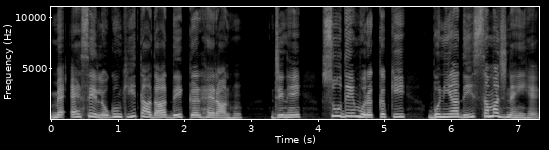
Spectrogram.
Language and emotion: Urdu, surprised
